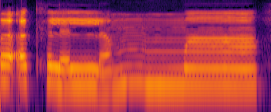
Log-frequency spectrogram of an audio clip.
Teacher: میم پر اچھے سے غنہ کریں کیونکہ یہاں تجدید ہے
